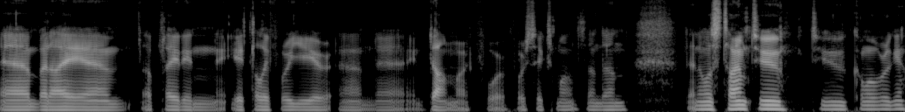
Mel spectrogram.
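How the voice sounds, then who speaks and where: In a Swedish accent, a man speaks at a moderate pace with a very deep, low pitch and monotone, flat intonation. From Sweden, Gothenburg. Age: 30s. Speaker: professional soccer player. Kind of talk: interview. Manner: halting, many fillers and repetitions.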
